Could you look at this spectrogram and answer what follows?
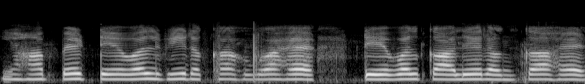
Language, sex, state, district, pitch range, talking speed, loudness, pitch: Hindi, male, Jharkhand, Deoghar, 230-240 Hz, 125 wpm, -14 LUFS, 235 Hz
